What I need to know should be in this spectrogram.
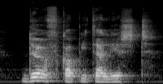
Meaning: venture capitalist
- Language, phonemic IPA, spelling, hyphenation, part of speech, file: Dutch, /ˈdʏrf.kaː.pi.taːˌlɪst/, durfkapitalist, durf‧ka‧pi‧ta‧list, noun, Nl-durfkapitalist.ogg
